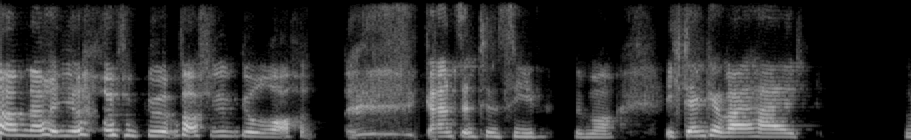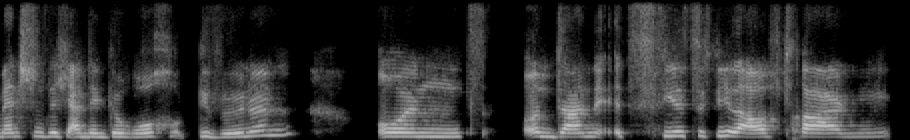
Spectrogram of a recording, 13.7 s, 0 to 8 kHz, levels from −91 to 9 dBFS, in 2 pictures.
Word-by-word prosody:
haben 300 0 +5
nach 280 +1 +4
ihrem 290 +1 +2
Pö 260 -2 +2
Parfüm 255 0 +1
gerochen, 225 -4 -1 0.8
ganz 235 +1 +3
intensiv 215 -2 -5 0.2
immer. 190 -1 -9 0.4
Ich 230 -1 -7
denke, 260 0 +3
weil 225 0 +5
halt 210 -1 +1 0.8
Menschen 220 +2 -3
sich 225 -1 0
an 210 - +2
den 205 -1 -1
Geruch 210 +1 -2
gewöhnen 235 - -2 0.7
und 220 -1 +1 0.4
und 225 -2 -2
dann 215 0 +4
jetzt 455 - -6
viel 255 0 0
zu 255 -1 -7
viel 255 +1 +2
auftragen, 210 +1 +2
225 Hz, 120 wpm, -23 LUFS, 210-255 Hz, 0.8 s, haben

